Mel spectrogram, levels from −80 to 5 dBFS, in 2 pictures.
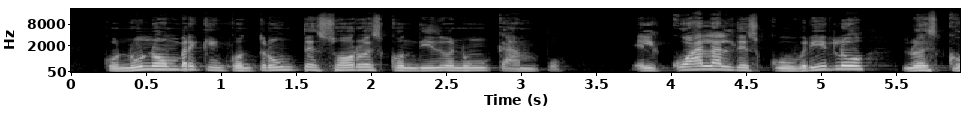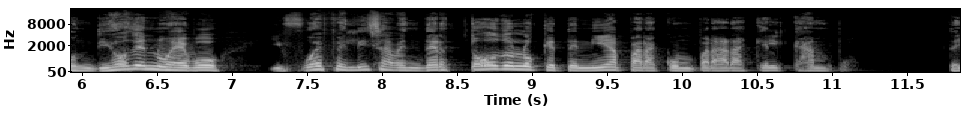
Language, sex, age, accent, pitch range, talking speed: Spanish, male, 30-49, Mexican, 125-175 Hz, 165 wpm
